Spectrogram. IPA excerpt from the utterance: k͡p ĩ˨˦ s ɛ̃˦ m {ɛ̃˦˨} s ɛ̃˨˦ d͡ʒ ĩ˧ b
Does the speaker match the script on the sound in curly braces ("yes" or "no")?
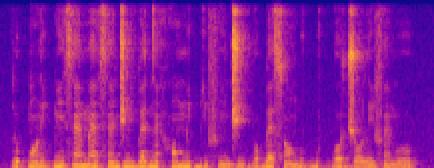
yes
